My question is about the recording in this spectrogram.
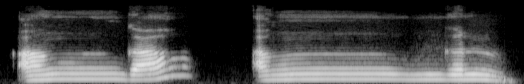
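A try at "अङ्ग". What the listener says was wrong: You're just adding an at the end, no? Anga. Anga. Anga. You're not able to drop the sound.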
